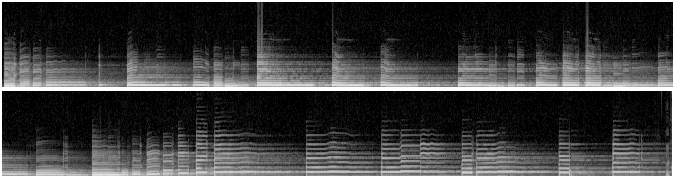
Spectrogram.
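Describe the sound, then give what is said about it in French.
An effects-laden electric guitar, played with the thumb by the bridge while working the tone knobs and vibrato to approach a guitarist's sound, plays a melodic line, with sustained, bright notes ringing over a low drone and occasional plucked attacks, loud and continuous with a slight wobbling vibrato. “donc … a tendance à jouer vachement vers là, vers le, chevalet, avec le pouce.”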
